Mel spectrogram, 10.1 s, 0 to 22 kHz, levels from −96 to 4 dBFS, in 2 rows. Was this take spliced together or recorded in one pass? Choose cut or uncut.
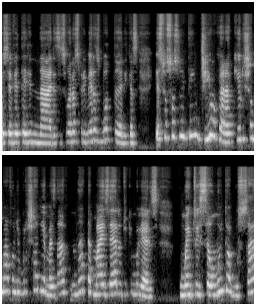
uncut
